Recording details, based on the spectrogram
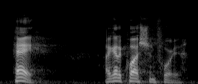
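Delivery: confident authoritative voice. Showing how to ask her a question without seeming weird: authoritative tone. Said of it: "Notice that I sound authoritative as I say it".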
